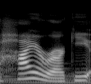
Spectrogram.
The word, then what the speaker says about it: hierarchy: animal kingdom there's a hierarchy of predators. Excellent. Okay listeners, this is our final word. Pause and practice. Hierarchy. Make sure the stress is on high.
